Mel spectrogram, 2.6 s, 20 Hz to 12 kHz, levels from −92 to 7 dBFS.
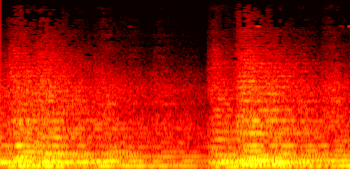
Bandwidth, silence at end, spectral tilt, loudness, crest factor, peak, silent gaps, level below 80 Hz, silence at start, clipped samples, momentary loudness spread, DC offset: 7.2 kHz; 0 s; -9 dB/octave; -21 LUFS; 16 dB; -4 dBFS; none; -38 dBFS; 0 s; under 0.1%; 12 LU; under 0.1%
